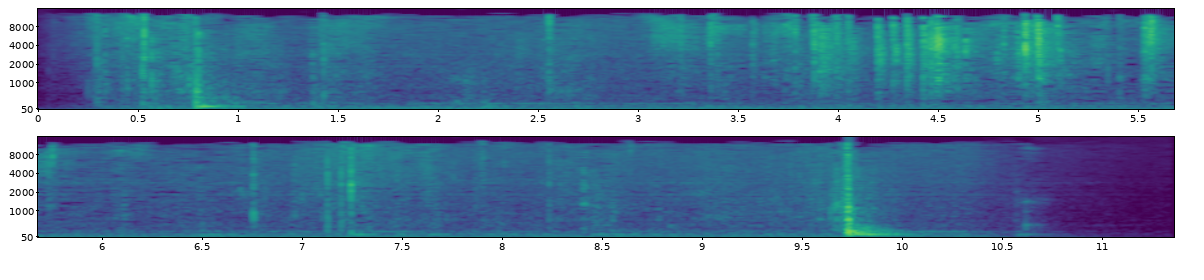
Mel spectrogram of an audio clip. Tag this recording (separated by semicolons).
book; turning-pages; paper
